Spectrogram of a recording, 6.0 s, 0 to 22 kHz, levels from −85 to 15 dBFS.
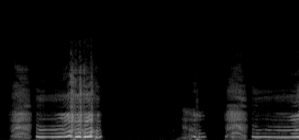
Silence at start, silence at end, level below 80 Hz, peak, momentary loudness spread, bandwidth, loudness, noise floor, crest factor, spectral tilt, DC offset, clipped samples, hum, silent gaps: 0.25 s; 0 s; -52 dBFS; -8 dBFS; 22 LU; 12 kHz; -22 LUFS; -86 dBFS; 18 dB; -1 dB/octave; under 0.1%; under 0.1%; none; none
